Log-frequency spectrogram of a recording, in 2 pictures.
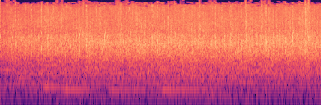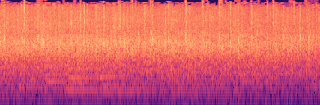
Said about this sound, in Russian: Гершвин играл на фортепиано неподражаемо. Отзвучали последние звуки «Рапсодии». Зал захлебнулся бурей оваций.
